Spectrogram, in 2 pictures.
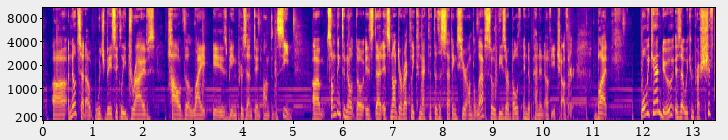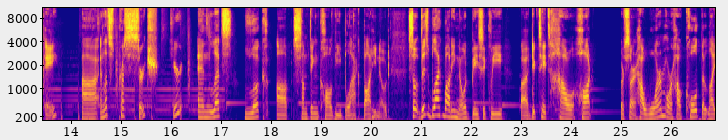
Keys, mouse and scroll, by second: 0.0 click, 0.4 click, 0.8 middle click, 2.9 click, 6.6 click, 7.5 click, 10.8 click, 11.9-12.2 middle drag, 13.3 shift+a, 20.7 middle click, 21.2 click, 22.2 middle click.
